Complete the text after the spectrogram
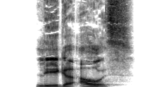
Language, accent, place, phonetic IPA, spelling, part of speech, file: German, Germany, Berlin, [ˌleːɡə ˈaʊ̯s], lege aus, verb, De-lege aus.ogg
- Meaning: inflection of auslegen: 1. first-person singular present 2. first/third-person singular subjunctive I 3. singular imperative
